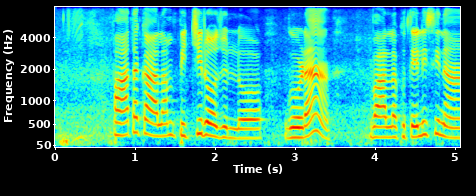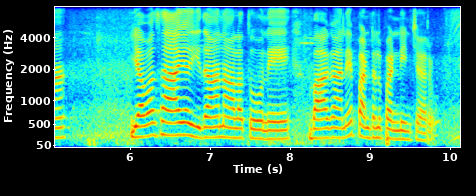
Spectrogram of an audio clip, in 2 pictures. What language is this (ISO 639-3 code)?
tel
